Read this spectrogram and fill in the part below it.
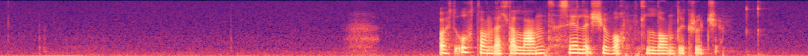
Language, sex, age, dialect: Faroese, female, 15-35, Norðurstreymoy/Eysturoy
